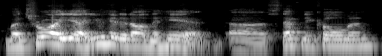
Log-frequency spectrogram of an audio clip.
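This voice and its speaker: A middle-aged man hosting a casual show, chatting and reminiscing in a rambling way, often pausing and repeating himself as he replies to listeners. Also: mid-range voice, darkish tone. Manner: unhurried, rambling, with pauses and repeats. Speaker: host of a bedtime stories show. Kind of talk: casual chat, reminiscing and replying to listener comments.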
